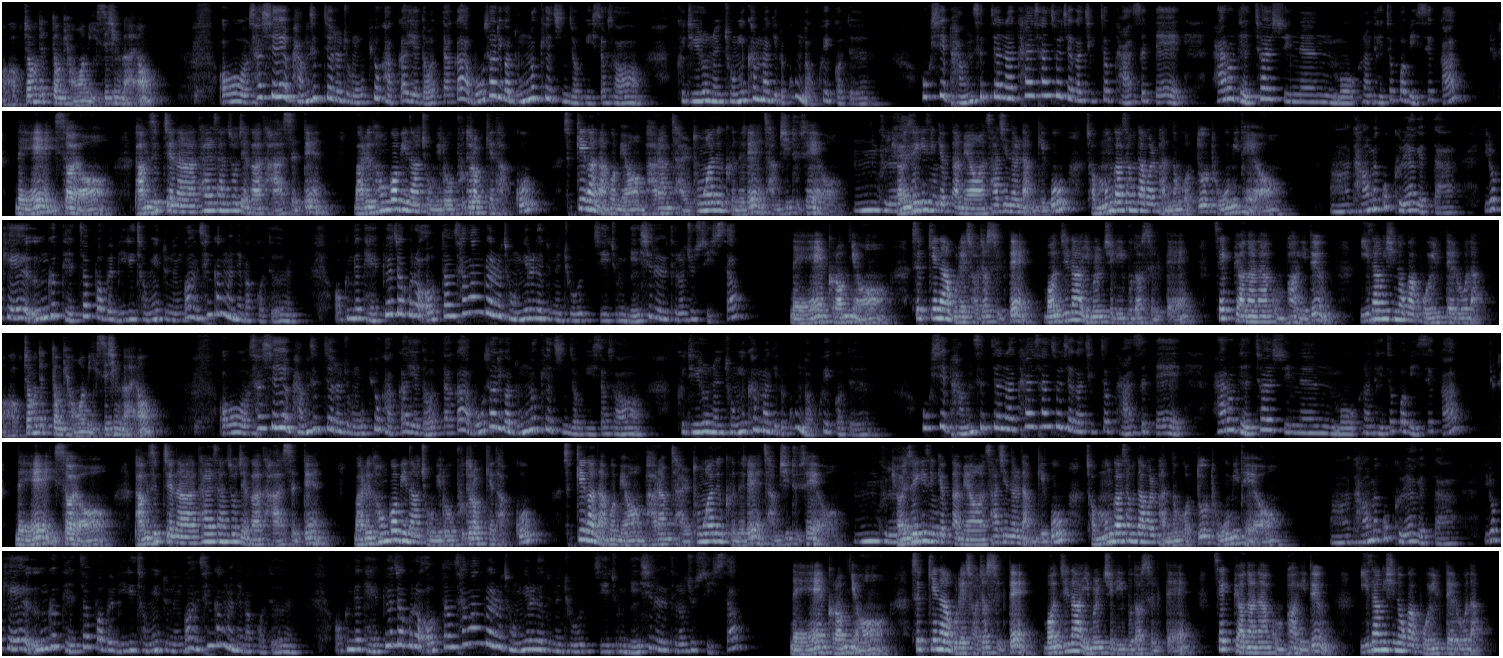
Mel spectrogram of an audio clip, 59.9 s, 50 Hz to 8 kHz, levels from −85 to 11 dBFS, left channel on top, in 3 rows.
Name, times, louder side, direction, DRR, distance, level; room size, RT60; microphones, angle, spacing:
voice 1, 0.0-2.0 20.2-21.4 21.8-24.2 24.7-27.0 27.7-31.2 31.9-37.0 50.5-55.8 56.2-57.7 58.1-59.6, equal, 45° right, -1 dB, 1.6 m, -30 dB
voice 2, 2.5-11.7 12.3-15.7 16.2-19.4 31.3-32.3 37.7-39.4 39.8-49.8, left 1 dB, 30° left, 4 dB, 0.6 m, -35 dB
3.3 x 2.7 x 4.3 m, 0.39 s
head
